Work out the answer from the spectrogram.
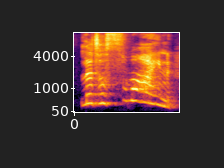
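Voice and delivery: very high, loud, slow furious shriek. A narrator's reading. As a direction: shriek in rage at the dwarfs. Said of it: "shrieked Eustace".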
